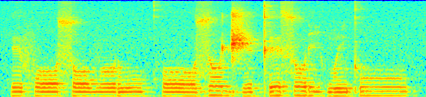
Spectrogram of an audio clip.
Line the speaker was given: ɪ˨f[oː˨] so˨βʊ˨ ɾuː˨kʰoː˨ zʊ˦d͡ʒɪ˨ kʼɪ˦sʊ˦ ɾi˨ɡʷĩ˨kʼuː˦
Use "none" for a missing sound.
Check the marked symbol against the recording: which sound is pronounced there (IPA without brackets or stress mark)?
oː˨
